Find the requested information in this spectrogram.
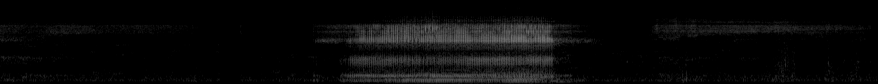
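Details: A bullmastiff snoring in sleep, recorded on an iPhone: one loud, rattling snore in a quiet stretch, with softer breathing before and after.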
